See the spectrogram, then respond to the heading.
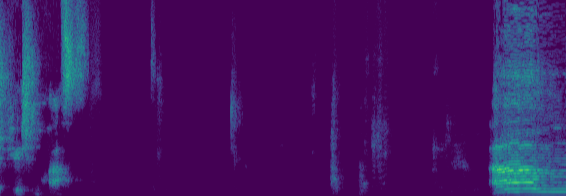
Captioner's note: silence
